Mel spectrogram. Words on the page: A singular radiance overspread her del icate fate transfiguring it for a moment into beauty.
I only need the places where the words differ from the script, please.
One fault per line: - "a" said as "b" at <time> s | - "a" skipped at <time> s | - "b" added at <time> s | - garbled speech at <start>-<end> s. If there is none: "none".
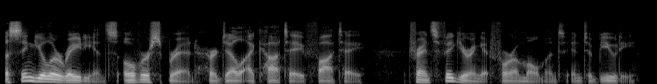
none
